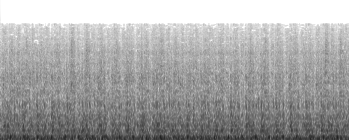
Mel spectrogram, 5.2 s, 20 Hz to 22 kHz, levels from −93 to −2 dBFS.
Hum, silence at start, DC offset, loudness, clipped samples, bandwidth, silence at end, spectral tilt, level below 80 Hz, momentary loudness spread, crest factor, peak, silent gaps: none; 0 s; under 0.1%; -24 LUFS; under 0.1%; 11 kHz; 0 s; -7.5 dB/octave; -26 dBFS; 1 LU; 14 dB; -10 dBFS; none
